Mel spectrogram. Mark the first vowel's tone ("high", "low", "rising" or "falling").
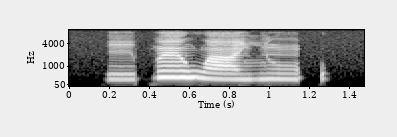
low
